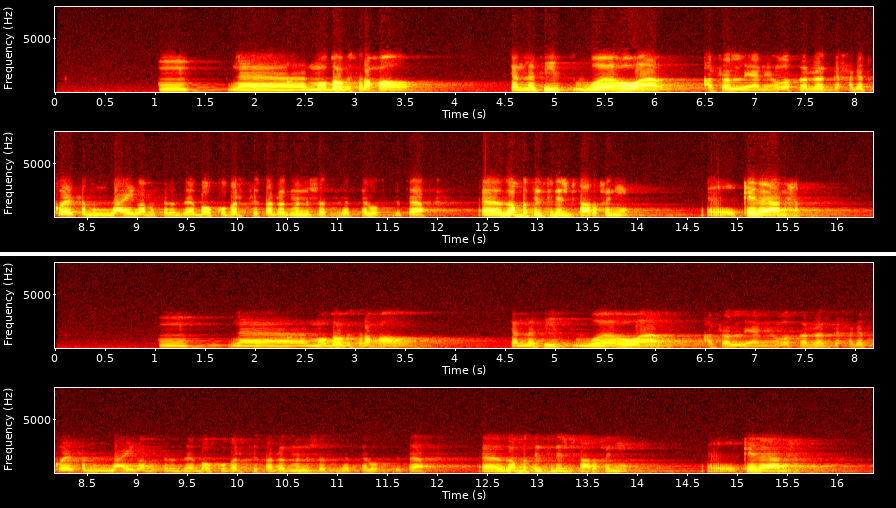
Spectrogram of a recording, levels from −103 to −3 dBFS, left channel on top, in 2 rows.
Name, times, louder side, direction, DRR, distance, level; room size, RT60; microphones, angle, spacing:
voice 1, 1.0-1.4 1.7-3.6 4.6-6.1 6.5-11.9 12.4-13.9 14.7-15.6, left 6 dB, 80° left, 16 dB, 0.5 m, -22 dB
15.0 x 12.5 x 6.9 m, 2.2 s
head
